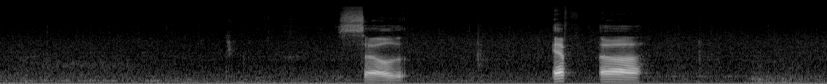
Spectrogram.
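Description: Steady rain and low thunder rumble from a video game storm, a soft continuous hiss underneath while someone speaks a few short phrases over it.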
